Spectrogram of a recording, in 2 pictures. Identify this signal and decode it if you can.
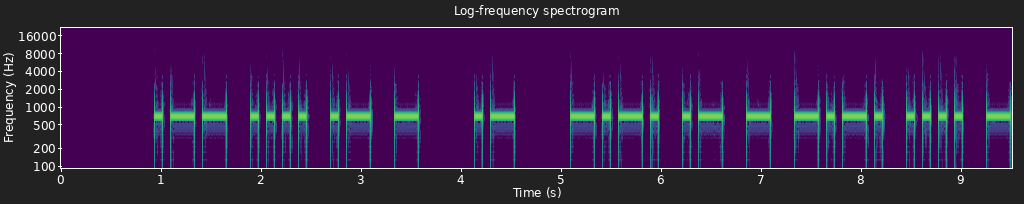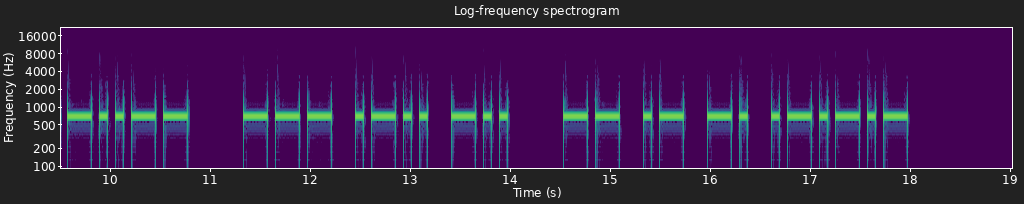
Morse code, heard as a keyed tone, about 14 wpm, 700 Hz. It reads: WHAT A CATCH, OLD MAN.
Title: Sentences from Top 1500 Words 15wpm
